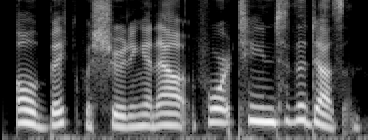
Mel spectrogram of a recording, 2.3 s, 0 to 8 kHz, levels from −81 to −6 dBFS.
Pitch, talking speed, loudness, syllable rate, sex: 225 Hz, 260 wpm, -16 LUFS, 6.2 syllables/s, female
